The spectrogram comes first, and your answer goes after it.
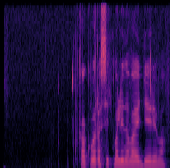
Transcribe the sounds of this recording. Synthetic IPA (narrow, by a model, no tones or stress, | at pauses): kakvɨɾɐsʲitʲmɐlʲinɐvɐjədʲeɾʲɪvɐ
